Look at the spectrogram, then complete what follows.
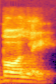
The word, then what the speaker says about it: bole: would say it's called bole that's the traditional way of pronouncing it i'm from nigeria the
